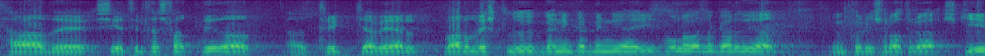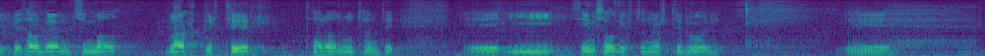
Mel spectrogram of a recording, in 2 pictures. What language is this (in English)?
Icelandic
